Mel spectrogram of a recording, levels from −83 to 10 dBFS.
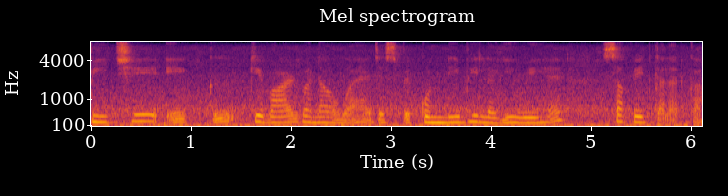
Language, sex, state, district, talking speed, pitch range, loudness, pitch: Hindi, female, Uttar Pradesh, Jalaun, 165 wpm, 100-110 Hz, -15 LUFS, 105 Hz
